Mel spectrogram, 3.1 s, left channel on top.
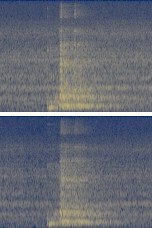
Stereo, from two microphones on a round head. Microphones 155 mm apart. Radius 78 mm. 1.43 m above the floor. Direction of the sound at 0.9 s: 35° left (ahead or behind).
